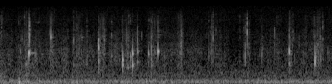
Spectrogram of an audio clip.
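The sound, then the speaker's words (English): Wet, squelchy gore effect made by dipping rags and paper towels into eggs and pulling them out again: a string of sticky squishes and small slaps with clicky, irregular wet pops, fairly quiet over a steady low rumble, no talking. “Supposedly, we can make it sound like gore and squidge, as they describe it, just by dipping rags and paper towels into the eggs and pulling them out again.”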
